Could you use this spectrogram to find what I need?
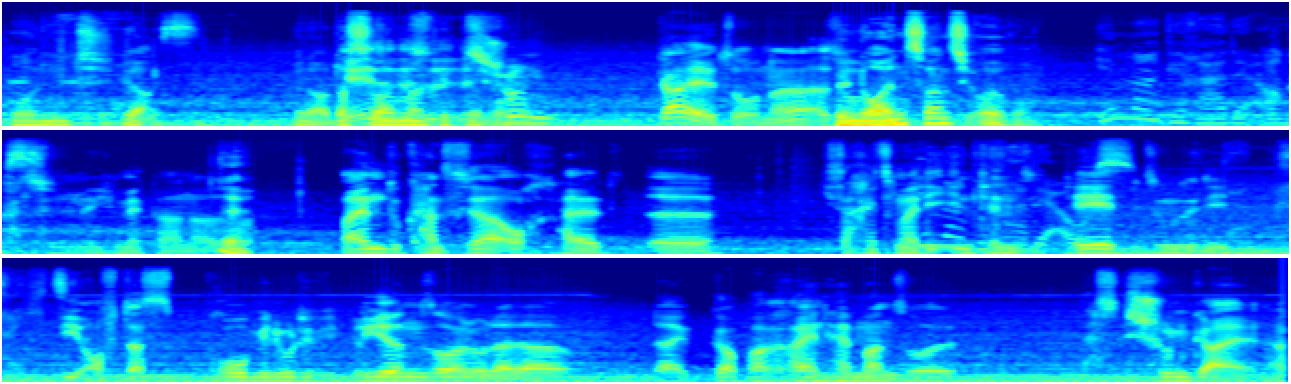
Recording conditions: background noise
